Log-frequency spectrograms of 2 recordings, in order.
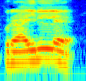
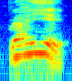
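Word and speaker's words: Braille: buta itu kan tulisannya braile Iya heeh itu Kan berasal dari bahasa Prancis jadi membacanya kan bukan brail tetapi anehnya lembaga yang berurusan dengan kegiatan itu Bray membacanya Bray itu braye Tapi ketika saya sampaikan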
